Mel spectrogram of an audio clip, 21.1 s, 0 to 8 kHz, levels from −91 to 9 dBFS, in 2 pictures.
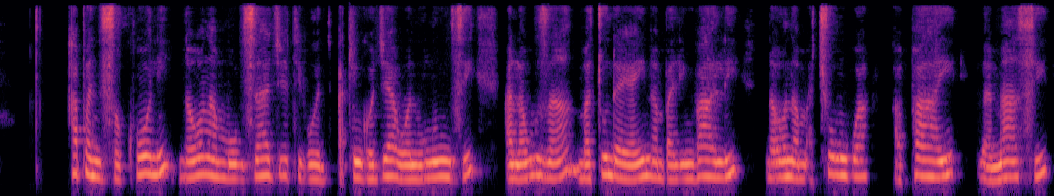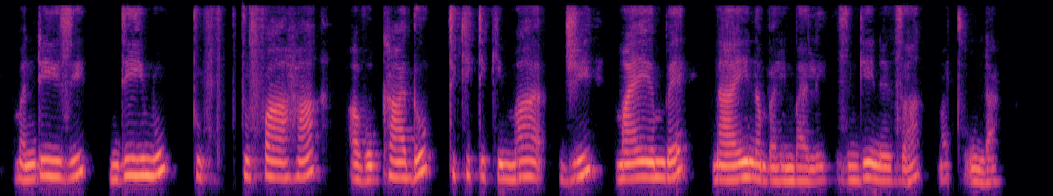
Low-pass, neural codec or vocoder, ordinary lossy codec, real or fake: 7.2 kHz; codec, 24 kHz, 0.9 kbps, WavTokenizer, medium speech release version 2; AAC, 48 kbps; fake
